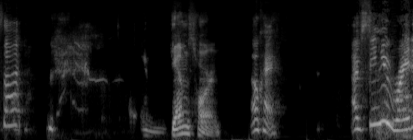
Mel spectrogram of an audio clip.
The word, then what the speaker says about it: Gemshorn: Gemshorn. Okay. I've seen you write it before, but it's one of those things where I'm like, is it a Jim's horn? It's a Gem's horn. Gemshorn.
